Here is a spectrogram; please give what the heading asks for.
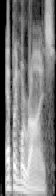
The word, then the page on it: epimerize: American English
